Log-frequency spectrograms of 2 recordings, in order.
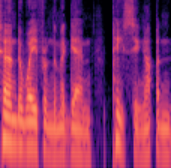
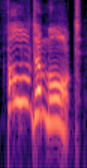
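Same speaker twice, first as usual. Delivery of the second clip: high, loud, drawn-out furious shout; 7 dB louder, slower than usual. A narrator's reading. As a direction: shout the name in fury. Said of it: "said Harry furiously".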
